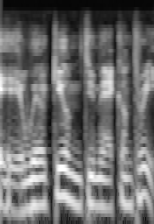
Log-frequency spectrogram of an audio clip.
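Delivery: put-on Québécois-style French Canadian accent. Asked by the other speaker to do a French Canadian, the speaker performs a French Canadian accent. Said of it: "Go do a French Canadian".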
